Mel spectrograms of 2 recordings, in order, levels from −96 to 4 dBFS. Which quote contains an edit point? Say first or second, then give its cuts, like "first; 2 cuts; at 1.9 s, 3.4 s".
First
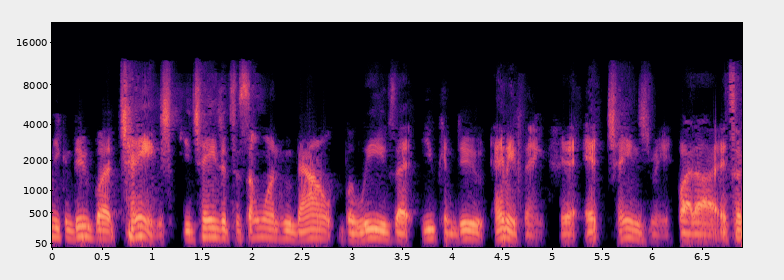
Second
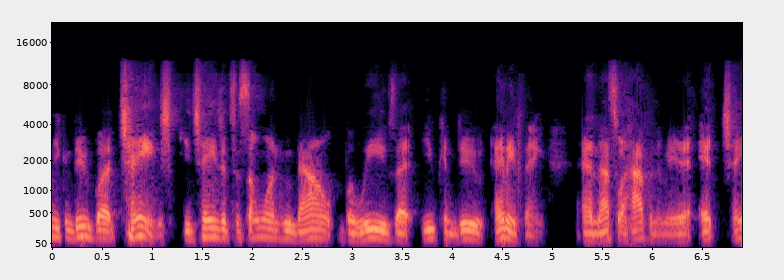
first; 1 cut; at 5.1 s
